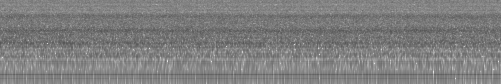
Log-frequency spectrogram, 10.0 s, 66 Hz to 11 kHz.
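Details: 2002 Jeep Liberty 3.7 swapped engine idling, temp normal: steady, even smooth low hum with no knocks, misses or ticks; runs pretty smooth though check engine light on (hard start or coil pack suspected) and smoky from oil-covered exhaust.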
